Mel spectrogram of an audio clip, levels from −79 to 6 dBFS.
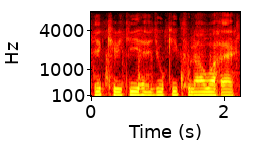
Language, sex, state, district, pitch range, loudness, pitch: Hindi, male, Bihar, Katihar, 120-130 Hz, -15 LUFS, 125 Hz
